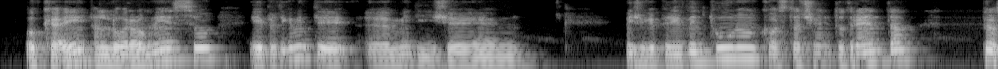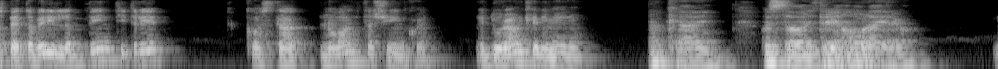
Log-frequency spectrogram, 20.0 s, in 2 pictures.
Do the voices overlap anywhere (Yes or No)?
No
